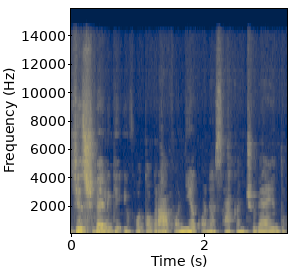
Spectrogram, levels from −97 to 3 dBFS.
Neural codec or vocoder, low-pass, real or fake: none; 14.4 kHz; real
